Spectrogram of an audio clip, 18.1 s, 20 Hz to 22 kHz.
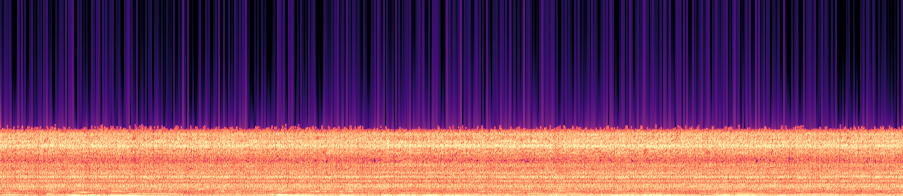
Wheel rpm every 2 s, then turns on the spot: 110, 110, 110, 120, 110, 110, 120, 110, 110.
none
